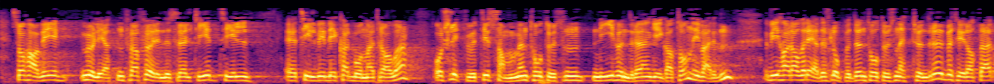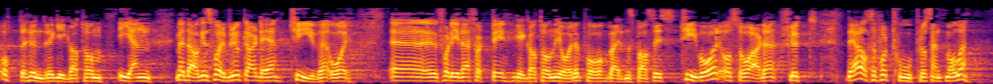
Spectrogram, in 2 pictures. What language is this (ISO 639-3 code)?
nob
